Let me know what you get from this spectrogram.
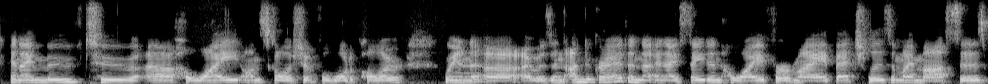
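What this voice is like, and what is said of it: New Zealand accent. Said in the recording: “you can probably already hear an accent. I was actually born and raised in New Zealand”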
